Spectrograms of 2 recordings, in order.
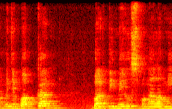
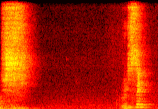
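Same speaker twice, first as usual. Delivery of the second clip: sharp shush to silence someone; scolding shush; shushing rebuke; slower than usual. Acted. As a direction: hush a noisy man. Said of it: "menegurnya supaya dia diam".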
